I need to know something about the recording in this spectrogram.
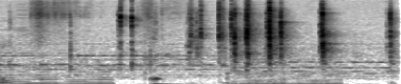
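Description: Computer keyboard keys clicking in quick, irregular strokes as text is typed, starting about a second in, over steady background music.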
